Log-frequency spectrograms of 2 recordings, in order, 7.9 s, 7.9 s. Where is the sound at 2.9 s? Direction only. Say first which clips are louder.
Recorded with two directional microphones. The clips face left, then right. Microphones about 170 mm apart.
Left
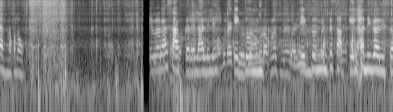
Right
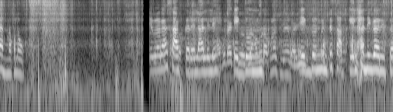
Right 3 dB; 5° right (ahead or behind).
